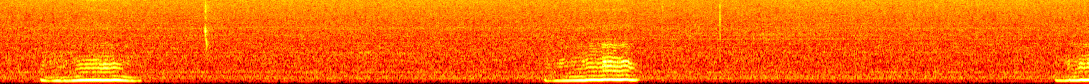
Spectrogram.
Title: snoring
